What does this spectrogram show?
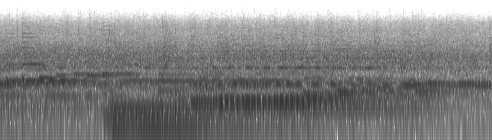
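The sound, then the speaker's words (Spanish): A church audience applauds the Lord, clapping loudly and steadily for about five seconds, a dense wash of hands with no pauses, while sustained keyboard chords ring underneath. “Si le hago un, un aplauso al Señor, déselo fuerte, o sea, de verdad que se sienta.”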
